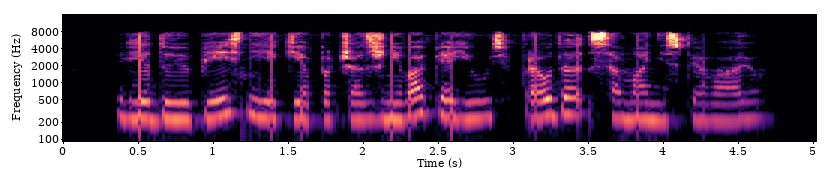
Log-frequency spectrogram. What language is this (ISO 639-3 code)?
bel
